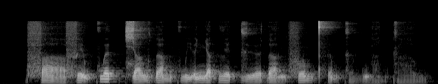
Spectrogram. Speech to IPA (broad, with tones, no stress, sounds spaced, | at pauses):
f aː˧˩ f ḛ˧˨ w k w ə˦˥ t̚ t͡ɕ a˨˦ w ɗ a˨˦ m k w ḭ˧˥ ə̯ ɲ a˦˥ t̚ l e˦˥ t̚ ɣ ɨ˨˦ ə̯ ɗ a˧˩ ŋ f o˧ m t̪ʰ ə̰˧˨ m k ə̤˨˩ m ŋ a̤˨˩ n k a̤˨˩ w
